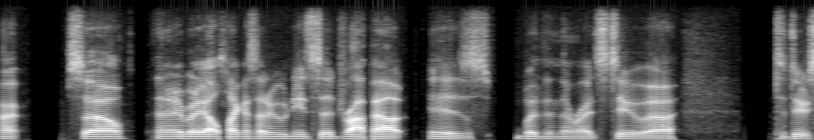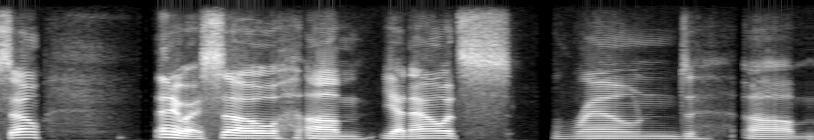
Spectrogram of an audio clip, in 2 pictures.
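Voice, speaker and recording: A man running an online tabletop game as game master speaks haltingly, reasoning out loud about rules and dice totals. His medium-pitched voice is smooth with a sharp tone, and the recording is muffled with no room sound.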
